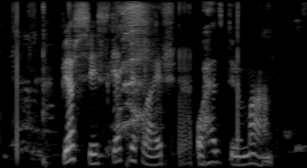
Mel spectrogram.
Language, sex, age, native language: Icelandic, male, 12, Icelandic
